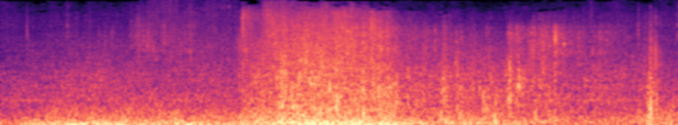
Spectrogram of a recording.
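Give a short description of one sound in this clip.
Wind roars in a swirling storm.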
